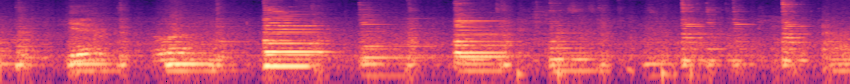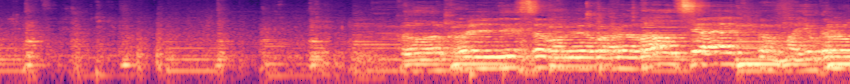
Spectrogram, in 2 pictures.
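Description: Acoustic guitar picked one note at a time, each note ringing out. About twelve seconds in it gets louder and fuller, with chords.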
